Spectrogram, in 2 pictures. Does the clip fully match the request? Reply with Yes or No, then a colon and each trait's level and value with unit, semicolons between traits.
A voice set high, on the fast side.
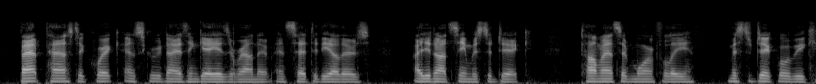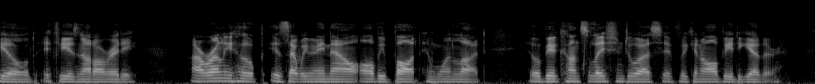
No: low, 125 Hz; fast, 225 wpm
